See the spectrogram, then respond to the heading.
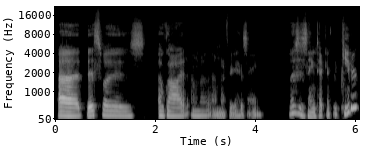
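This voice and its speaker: A woman with a very low-pitched voice speaks in casual podcast conversation. Her manner is wry and teasing, like a co-host sharing her notes. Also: moderate pace, gravelly, a little mellow. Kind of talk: casual behind-the-scenes podcast chat.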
